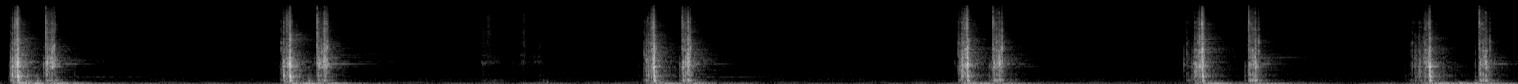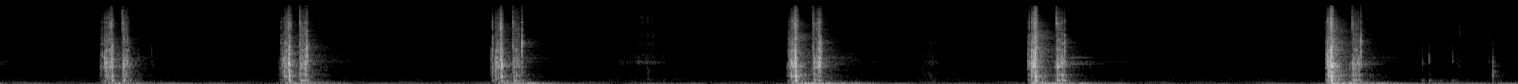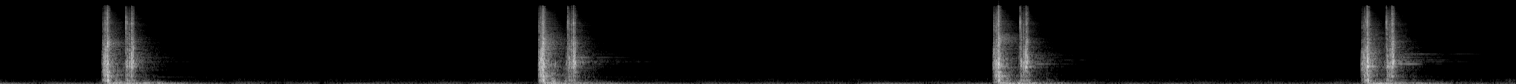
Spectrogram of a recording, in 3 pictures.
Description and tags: New plastic stamp, various stamping (slow, fast). Recorded mono with a directional microphone. Not processed.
